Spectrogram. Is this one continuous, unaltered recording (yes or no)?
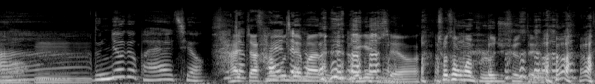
no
